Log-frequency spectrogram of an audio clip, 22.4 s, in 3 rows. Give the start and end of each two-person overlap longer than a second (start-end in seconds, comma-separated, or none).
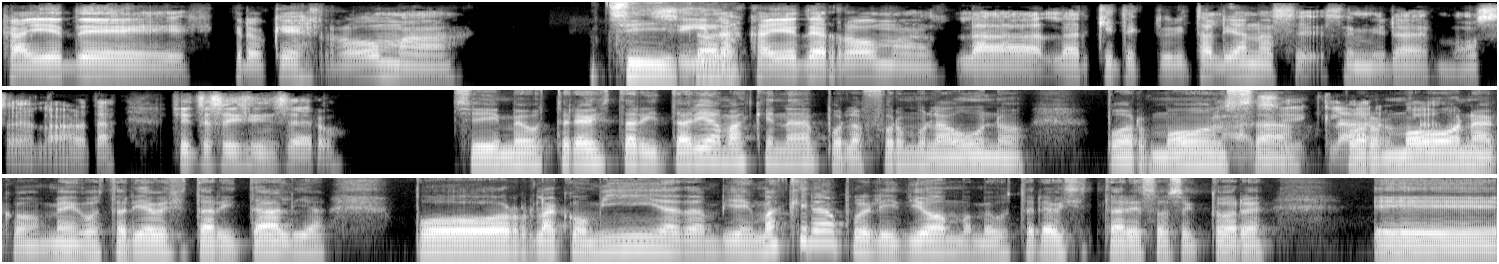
13.5-14.8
